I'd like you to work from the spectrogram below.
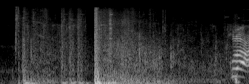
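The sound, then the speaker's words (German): Sharp video game sniper rifle shots ring out, a couple of loud cracks with a heavy one near the middle, echoing tails between them, and a brief tonal chirp at the end. “Wir schießen mal ein paar Sniper-Schüsse.”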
